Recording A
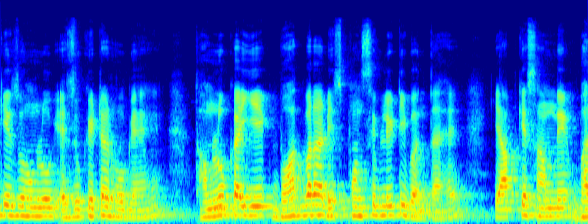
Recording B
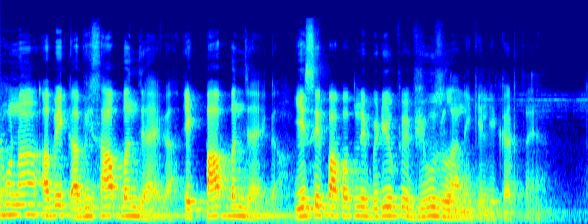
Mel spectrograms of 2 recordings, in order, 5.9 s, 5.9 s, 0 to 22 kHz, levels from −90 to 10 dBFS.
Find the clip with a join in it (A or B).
B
